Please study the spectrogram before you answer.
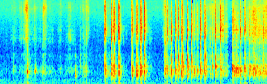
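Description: Long pink nails scratch and tap the textured outer shell of a medium, hollow, dried, painted calabash gourd bowl, which sits empty and upside down on a wooden table. Soft scratching gives way to bursts of quick, hollow, woody taps with a mid-pitched resonance that dies away almost at once. The clip ends on a dense run of rapid tapping.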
